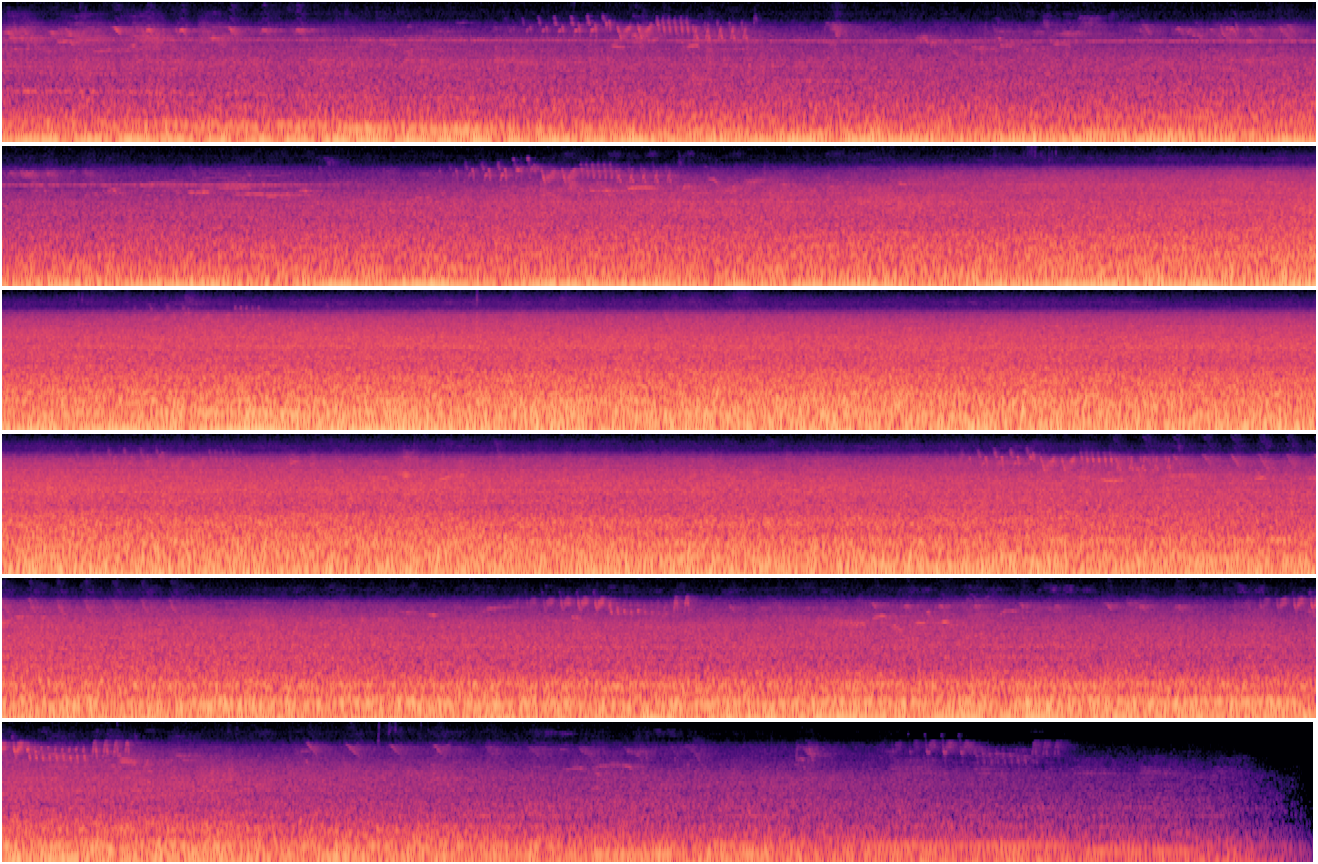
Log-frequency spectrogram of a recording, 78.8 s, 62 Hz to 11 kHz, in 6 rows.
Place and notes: cologne, stadtgarten, unter zwei hainbuchen
unter zwei hainbuchen obere, mittlere wiese - stereofeldaufnahmen im juni 08 - nachmittags
project: klang raum garten/ sound in public spaces - in & outdoor nearfield recordings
